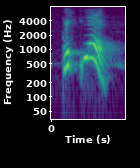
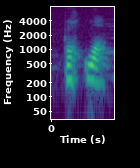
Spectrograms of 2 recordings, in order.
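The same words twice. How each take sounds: First: Sudden high shout of pourquoi; exploding question. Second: Said in the usual way. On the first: Acted. Aunt shouting at the interrupting niece, outraged. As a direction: blow up at the niece.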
